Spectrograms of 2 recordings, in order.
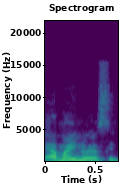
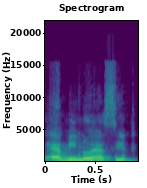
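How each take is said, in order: First: The second syllable of amino has an 'eye' sound. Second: The second syllable of amino has an 'ee' sound. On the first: "কেউ কেউ বলে এটাকে" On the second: "তুমি বলতেছো"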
